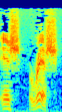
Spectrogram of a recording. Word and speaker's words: Ishrish: And Semi in their language is E-L-O, so Elo. And a female Ishwish is called an Ishrish, I-S-H-R-I-S-H. So, in effect, Semyasi is an Elo Ishrish, is how they would pronounce it in her language.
